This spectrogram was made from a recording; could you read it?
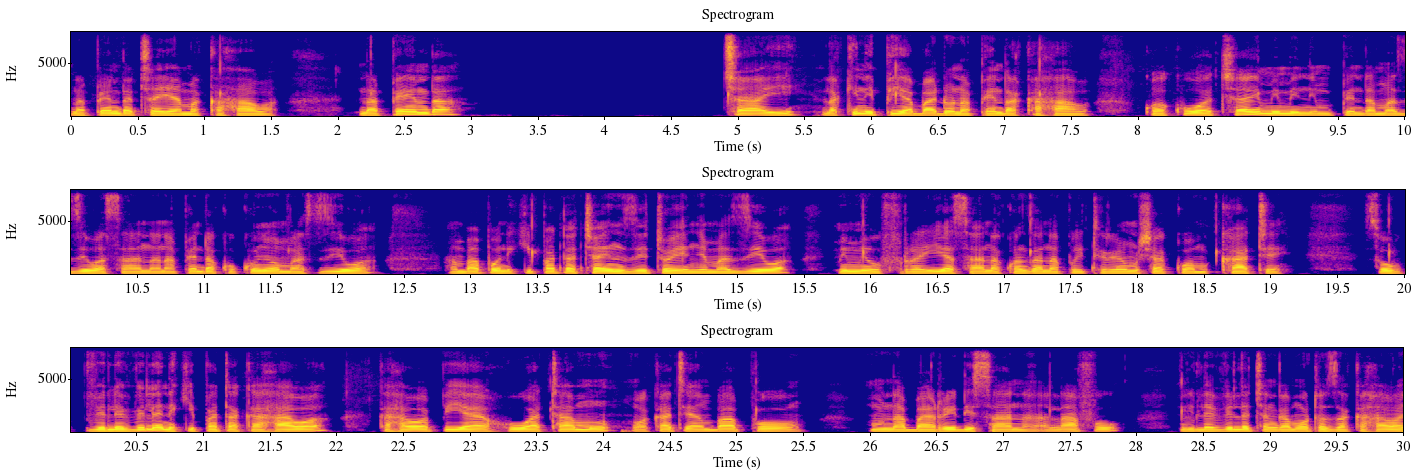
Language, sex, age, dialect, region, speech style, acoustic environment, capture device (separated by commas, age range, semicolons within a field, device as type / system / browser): Swahili, male, 18-24, Kenya - Nairobi Sheng-influenced, Kenya, excited, music; nature; people talking, mobile / Linux / Chrome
